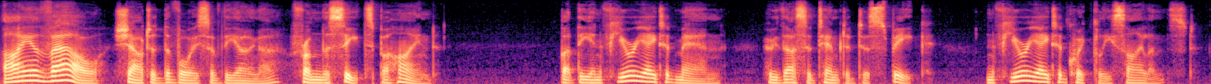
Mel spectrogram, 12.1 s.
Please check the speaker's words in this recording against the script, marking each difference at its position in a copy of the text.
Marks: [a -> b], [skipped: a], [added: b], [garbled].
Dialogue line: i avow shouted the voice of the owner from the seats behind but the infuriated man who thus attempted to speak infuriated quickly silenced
i avow shouted the voice of the owner from the seats behind but the infuriated man who thus attempted to speak infuriated quickly silenced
